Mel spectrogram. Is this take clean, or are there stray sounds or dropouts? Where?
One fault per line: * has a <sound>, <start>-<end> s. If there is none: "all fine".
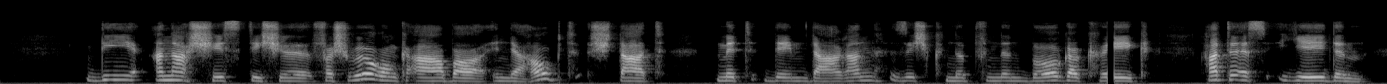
* has a dropout, 11.1-11.1 s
